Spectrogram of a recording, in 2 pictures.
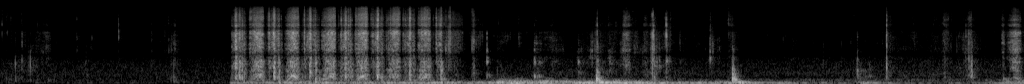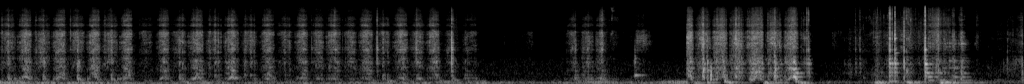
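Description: Folding hand saw cutting through a dead log in bouts of rapid back-and-forth strokes. The sawing starts about two seconds in and stops briefly a few times between bouts.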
